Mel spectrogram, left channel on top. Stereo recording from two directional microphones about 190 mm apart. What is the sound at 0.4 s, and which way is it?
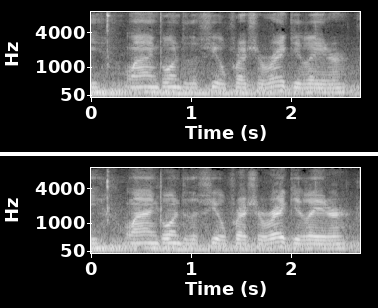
Speech, 5° left (ahead or behind).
